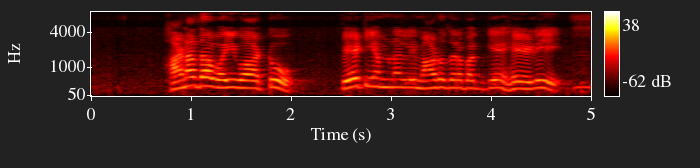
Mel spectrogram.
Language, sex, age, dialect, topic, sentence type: Kannada, male, 41-45, Coastal/Dakshin, banking, question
